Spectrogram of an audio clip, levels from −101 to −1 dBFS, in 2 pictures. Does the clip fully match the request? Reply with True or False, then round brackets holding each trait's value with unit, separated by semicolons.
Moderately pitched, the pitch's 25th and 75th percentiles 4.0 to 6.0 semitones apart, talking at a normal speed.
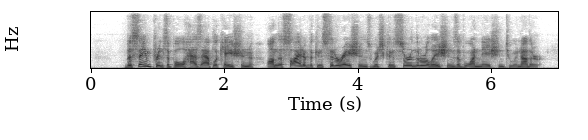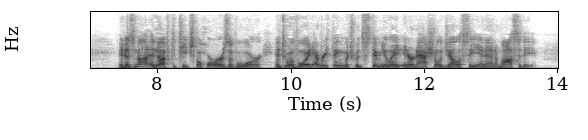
True (155 Hz; 5.1 semitones; 175 wpm)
